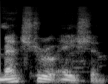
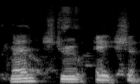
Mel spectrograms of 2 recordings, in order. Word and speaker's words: menstruation: And menstruation. It's menstruation. It's 4 syllables, not menstruation. That's not right.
